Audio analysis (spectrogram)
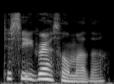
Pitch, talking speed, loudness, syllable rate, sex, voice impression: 190 Hz, 210 wpm, -18 LUFS, 5.7 syllables/s, female, feminine, adult-like, tensed, slightly hard, clear, intellectual, calm, reassuring, elegant, lively, slightly sharp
